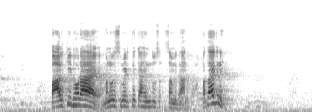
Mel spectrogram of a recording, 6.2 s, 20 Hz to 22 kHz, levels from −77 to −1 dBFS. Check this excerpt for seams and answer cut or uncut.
uncut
